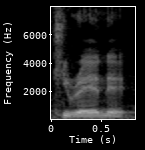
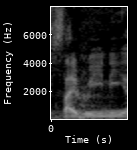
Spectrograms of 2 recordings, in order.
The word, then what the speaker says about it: Cyrene: English VAs, they actually address this name as Cyrene. I'm like, what the fuck? It was Cyrene for me until the Japanese pronunciation says Kirene, and then I'm trying to get used to Kirene, and then I heard the English version is actually like Cyrene.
